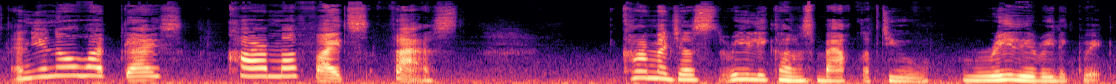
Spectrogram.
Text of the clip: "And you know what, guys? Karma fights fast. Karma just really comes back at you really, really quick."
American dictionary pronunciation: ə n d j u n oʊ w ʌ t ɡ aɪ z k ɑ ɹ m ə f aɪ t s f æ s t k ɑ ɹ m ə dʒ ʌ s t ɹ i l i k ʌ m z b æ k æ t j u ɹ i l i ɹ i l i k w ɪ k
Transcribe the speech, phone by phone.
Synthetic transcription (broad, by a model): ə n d j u n oʊ w ʌ t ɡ aɪ s k ɑ ɹ m ə f aɪ t s f æ s t k ɑ ɹ m ə dʒ ʌ s t ɹ i l i k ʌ m s b æ k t j u ɹ i l i ɹ i l i k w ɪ k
